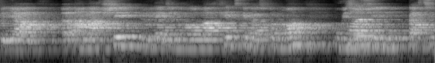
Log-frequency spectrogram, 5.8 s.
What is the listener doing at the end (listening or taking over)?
listening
